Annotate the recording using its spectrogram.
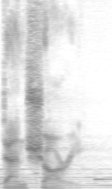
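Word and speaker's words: danshari: It's called Dansari. Three syllables, one philosophy. A way of living that can gently untangle the knots we've tied around ourselves physically, emotionally, and spiritually. The word dansshari is made up of three simple ideas.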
